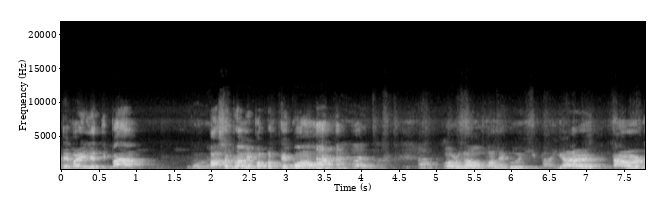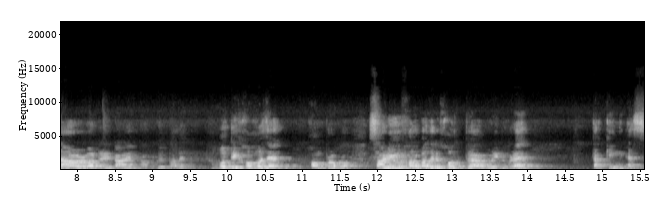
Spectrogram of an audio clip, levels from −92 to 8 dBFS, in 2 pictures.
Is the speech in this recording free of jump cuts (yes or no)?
yes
